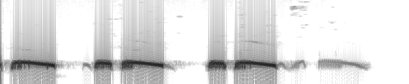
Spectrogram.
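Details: Lure call of a spotted dove for training decoy birds: three hoarse coo phrases, each a short clipped note then a longer descending one, ending with soft trailing coos.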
